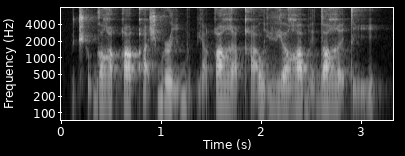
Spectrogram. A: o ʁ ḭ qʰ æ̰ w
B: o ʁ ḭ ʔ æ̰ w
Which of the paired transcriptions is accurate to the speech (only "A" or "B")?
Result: A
